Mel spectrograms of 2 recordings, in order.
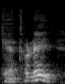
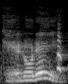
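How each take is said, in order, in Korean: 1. 중간 자음은 분명한 t 소리입니다. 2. 중간 자음은 부드러운 r 같은 탄설음입니다. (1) "게터레이라고 제가 발음했어요" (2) "게토레이도 아니고 게터레이도 아니고 게로레이예요"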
